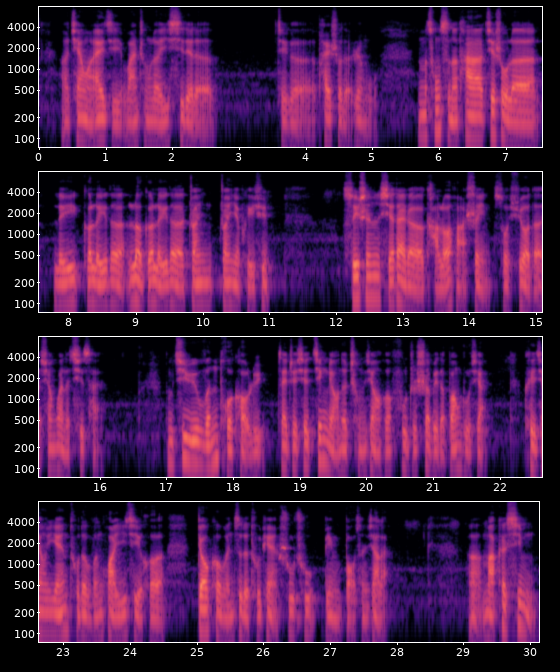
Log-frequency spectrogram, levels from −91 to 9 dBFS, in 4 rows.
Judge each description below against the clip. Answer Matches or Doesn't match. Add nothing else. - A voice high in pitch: Doesn't match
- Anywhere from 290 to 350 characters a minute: Doesn't match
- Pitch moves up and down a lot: Doesn't match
